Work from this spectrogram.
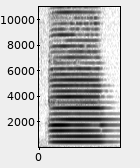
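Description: A single bowed violin sound across its top three strings rings out briefly, a sustained chord lasting under a second before fading, with nothing else around it.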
